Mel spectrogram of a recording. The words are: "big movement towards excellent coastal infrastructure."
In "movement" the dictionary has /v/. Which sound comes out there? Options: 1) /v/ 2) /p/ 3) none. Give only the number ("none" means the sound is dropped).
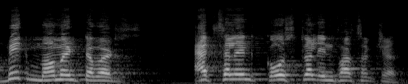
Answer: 3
